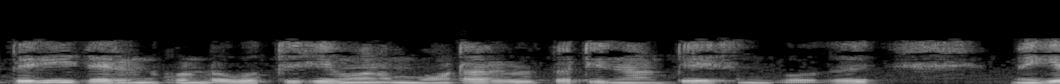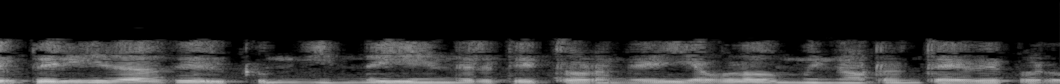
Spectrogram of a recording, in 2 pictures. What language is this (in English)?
Tamil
